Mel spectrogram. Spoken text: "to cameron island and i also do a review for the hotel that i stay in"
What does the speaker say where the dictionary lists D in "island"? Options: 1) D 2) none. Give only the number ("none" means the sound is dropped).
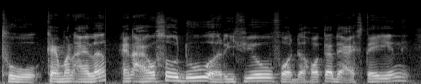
2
